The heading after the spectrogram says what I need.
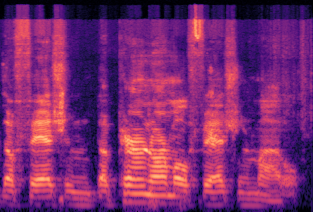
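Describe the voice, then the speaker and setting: Deep, bright genial man. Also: animated, a little slow, slight background noise. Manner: complimentary, genial. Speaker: guest. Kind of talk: casual talk show banter.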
